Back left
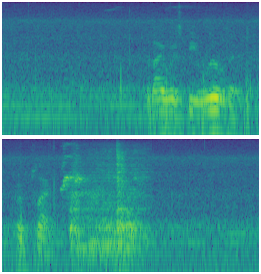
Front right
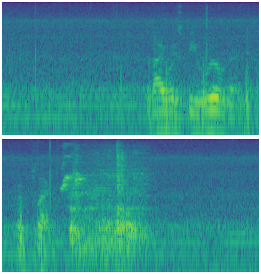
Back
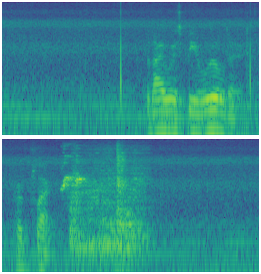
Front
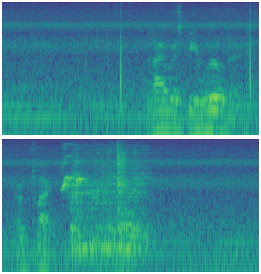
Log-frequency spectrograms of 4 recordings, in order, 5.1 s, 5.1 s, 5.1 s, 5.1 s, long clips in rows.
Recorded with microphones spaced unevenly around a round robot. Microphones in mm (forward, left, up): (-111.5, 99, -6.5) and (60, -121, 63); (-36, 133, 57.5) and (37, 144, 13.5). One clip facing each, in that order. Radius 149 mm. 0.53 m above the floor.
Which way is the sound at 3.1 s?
145° right.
